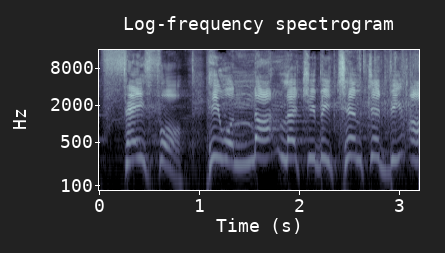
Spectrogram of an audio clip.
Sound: congregants cheer

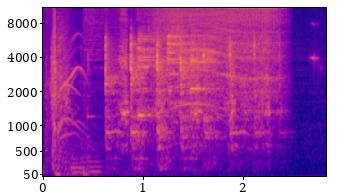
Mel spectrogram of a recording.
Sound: hammering and metal clanging

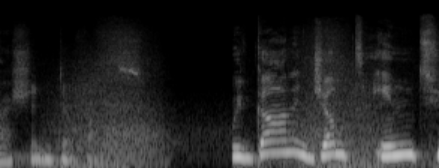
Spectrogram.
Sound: whooshing

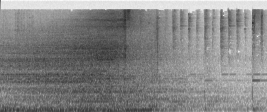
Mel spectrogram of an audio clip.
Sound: rumble climaxes and fades

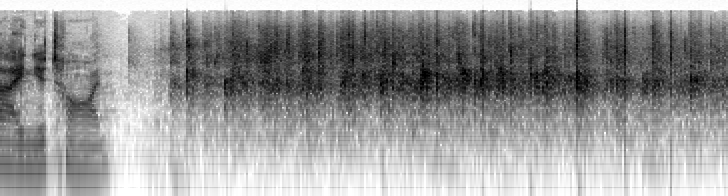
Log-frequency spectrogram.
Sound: applause

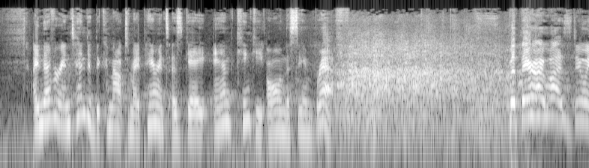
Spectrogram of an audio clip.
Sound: audience laughter

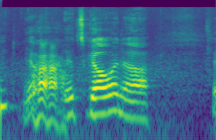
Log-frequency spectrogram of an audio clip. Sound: laughs

